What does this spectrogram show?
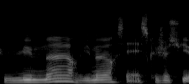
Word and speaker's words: humeur: D'humeur ou d'hygiène de vie, d'humeur, attention, on ne prononce pas le H, l'humeur, c'est est-ce que je suis heureux, je ne suis pas heureux, je suis triste, comment je me sens.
